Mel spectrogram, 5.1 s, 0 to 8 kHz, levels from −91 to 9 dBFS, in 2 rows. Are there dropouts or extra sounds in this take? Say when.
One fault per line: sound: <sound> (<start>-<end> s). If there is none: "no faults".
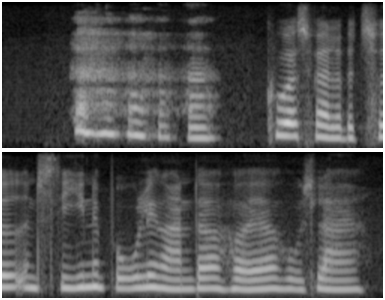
sound: laugh (0.4-1.5 s)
